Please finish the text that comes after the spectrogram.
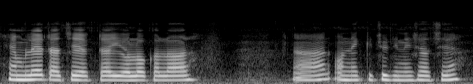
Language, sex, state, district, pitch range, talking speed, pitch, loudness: Bengali, female, Assam, Hailakandi, 195-210 Hz, 125 wpm, 200 Hz, -15 LUFS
